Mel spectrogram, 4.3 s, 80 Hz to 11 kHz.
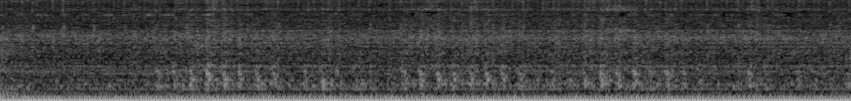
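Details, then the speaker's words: Mk3 VW 12v VR6 idling with a low hum and a faint, uneven clunking that seems inside the engine. It persists with the clutch pressed. Alternator, belt, tensioner, water pump, power steering and A/C compressor are new. Owner suspects the clutch. Clunking at idle. "it's making this weird noise honking like a clunking"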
